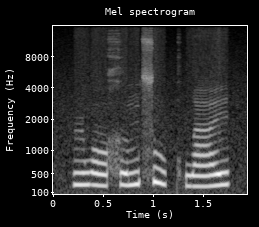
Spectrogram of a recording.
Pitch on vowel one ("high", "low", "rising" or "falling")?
low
